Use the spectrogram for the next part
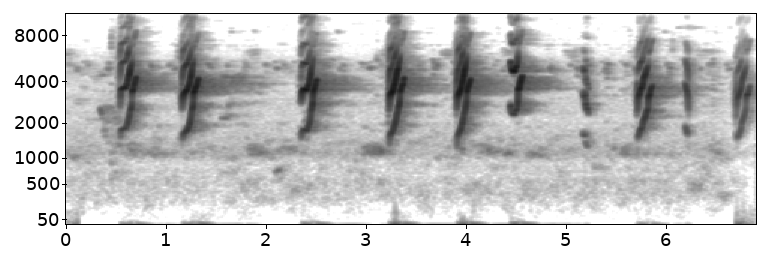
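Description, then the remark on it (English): A plum-headed parakeet gives a series of shrill, sweet, rising calls, about nine separate notes spaced irregularly, clear with no other sounds around them. “Very much a direct reference to the shrill but sweet call, tui.”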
